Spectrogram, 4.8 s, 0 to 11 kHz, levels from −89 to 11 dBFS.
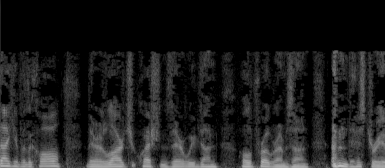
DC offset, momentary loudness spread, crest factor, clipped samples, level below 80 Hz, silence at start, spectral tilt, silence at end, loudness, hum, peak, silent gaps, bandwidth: under 0.1%; 7 LU; 18 dB; under 0.1%; -56 dBFS; 0 s; -7.5 dB/octave; 0 s; -29 LUFS; none; -10 dBFS; none; 8 kHz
